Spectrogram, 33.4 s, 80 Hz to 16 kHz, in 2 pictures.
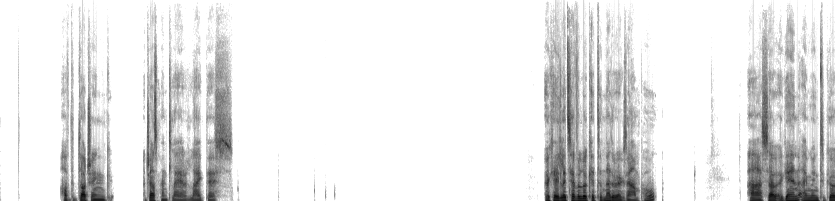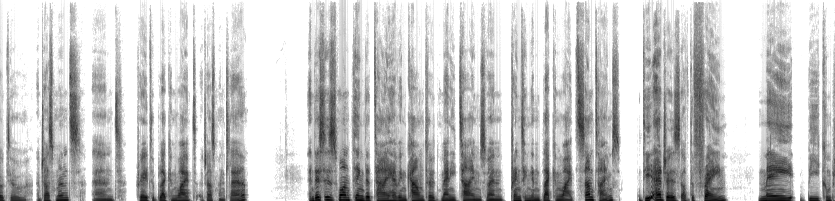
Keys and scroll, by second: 5.6 super+0, 5.9 super+-.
